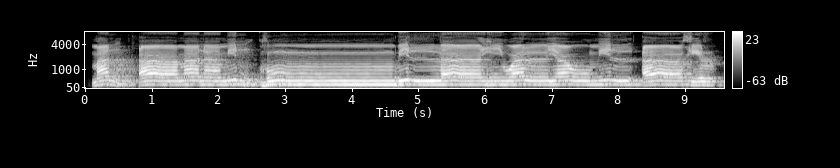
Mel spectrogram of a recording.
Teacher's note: mim sukun bertemu ba, maka kita membacanya dengan samar disertai dengungan sedikit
